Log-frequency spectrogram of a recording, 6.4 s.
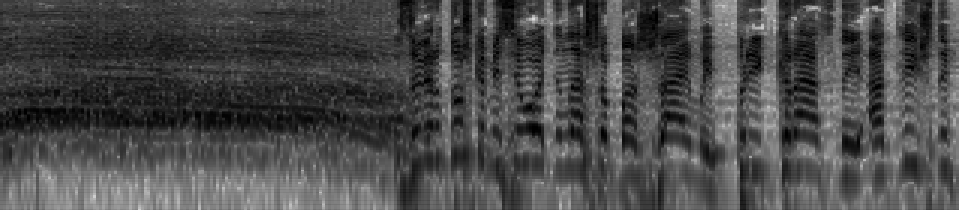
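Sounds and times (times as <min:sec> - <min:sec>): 
audience cheering and shouting: 0:00.0 - 0:02.8
speech: 0:02.7 - 0:06.3.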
